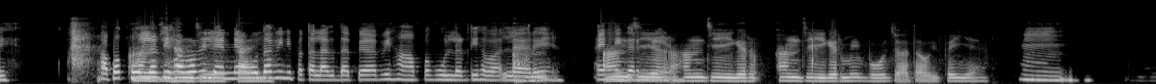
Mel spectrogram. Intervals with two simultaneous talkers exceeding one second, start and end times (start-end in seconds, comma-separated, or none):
1.3-2.7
